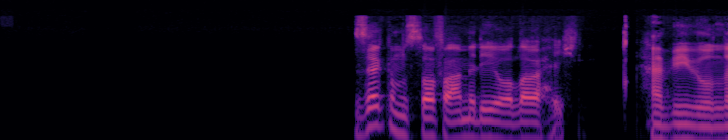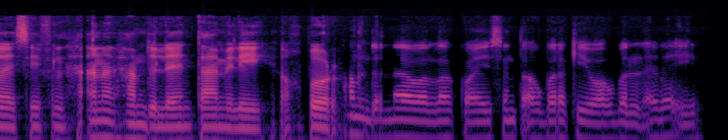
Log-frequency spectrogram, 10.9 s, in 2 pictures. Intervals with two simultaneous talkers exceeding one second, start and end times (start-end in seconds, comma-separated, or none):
none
